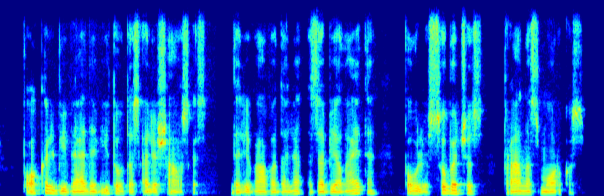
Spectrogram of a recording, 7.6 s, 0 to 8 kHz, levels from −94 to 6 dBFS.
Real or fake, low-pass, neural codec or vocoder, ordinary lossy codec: real; 7.2 kHz; none; Opus, 64 kbps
